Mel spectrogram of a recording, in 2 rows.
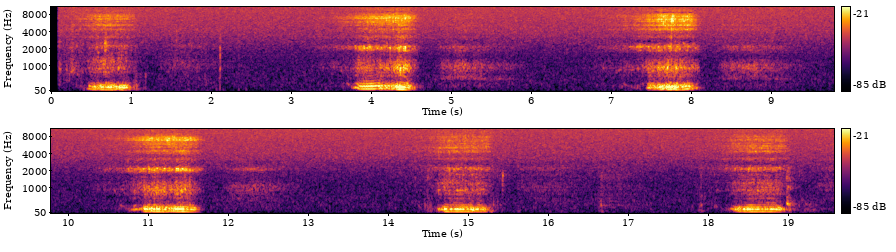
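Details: Steady low rattling snores on each breath in, about 17 a minute, with softer breaths out between them in a quiet room, from a woman who fell asleep while reading; snoring.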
